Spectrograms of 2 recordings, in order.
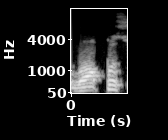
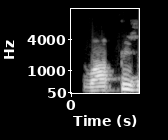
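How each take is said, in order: First: वापस with short a, ending -pas; correct pronunciation. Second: वापिस with an i vowel, ending -pis; incorrect pronunciation. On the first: Teacher correcting students' common error, correct pronunciation. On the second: Teacher contrasting the common error with the proper word, incorrect pronunciation. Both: Shown as a demonstration. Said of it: "वापिस ना होकर वापस होता है".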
